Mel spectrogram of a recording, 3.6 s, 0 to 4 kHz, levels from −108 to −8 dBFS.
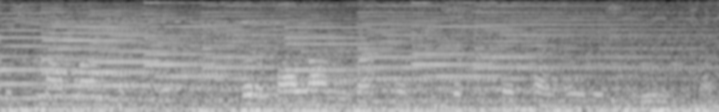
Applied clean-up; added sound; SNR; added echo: none; Keyboard (musical); -5 dB; none.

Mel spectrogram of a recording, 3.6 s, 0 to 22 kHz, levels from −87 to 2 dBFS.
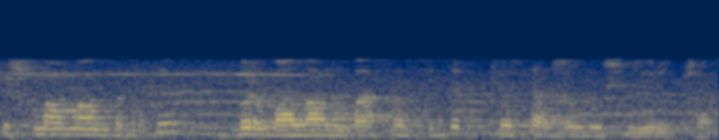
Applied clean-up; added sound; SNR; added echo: none; none; none; none.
